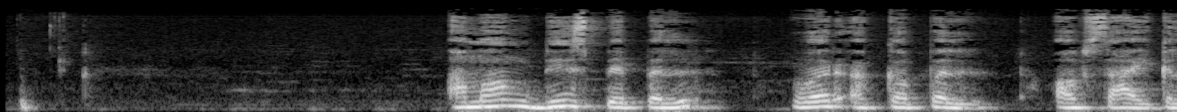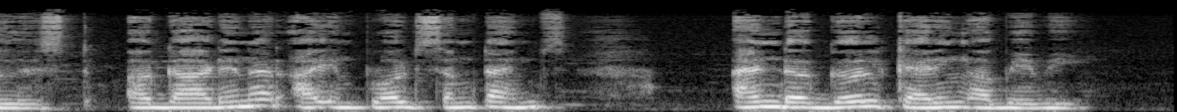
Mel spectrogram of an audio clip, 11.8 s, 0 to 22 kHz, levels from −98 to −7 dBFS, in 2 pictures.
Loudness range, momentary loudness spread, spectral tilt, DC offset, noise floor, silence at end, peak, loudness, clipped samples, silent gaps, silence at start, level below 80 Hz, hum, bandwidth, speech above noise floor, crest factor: 2 LU; 12 LU; -6.5 dB/octave; under 0.1%; -64 dBFS; 0.45 s; -6 dBFS; -19 LUFS; under 0.1%; none; 0.1 s; -52 dBFS; none; 14 kHz; 46 dB; 14 dB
